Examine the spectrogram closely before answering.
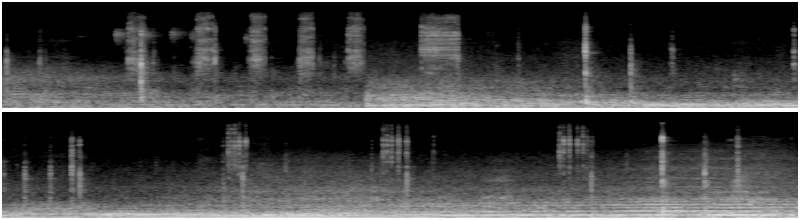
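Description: A mountain bike's rear wheel spun on the stand: a few clicks, then from about four seconds in a steady ratcheting whirr from the freehub and drivetrain that slowly grows louder. The freshly fitted disc brake pads rub a little on the rotor, which should wear off once they are bedded in.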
